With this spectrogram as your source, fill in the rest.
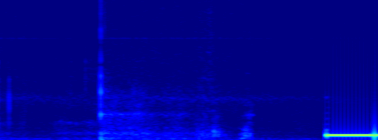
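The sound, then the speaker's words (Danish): A loud, steady phone ringing tone, as a call is placed to a friend, starts abruptly near the end and holds at one pitch, after a stretch of faint clicks and low background rustle. “Vi ringer til min ven Hjalte.”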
